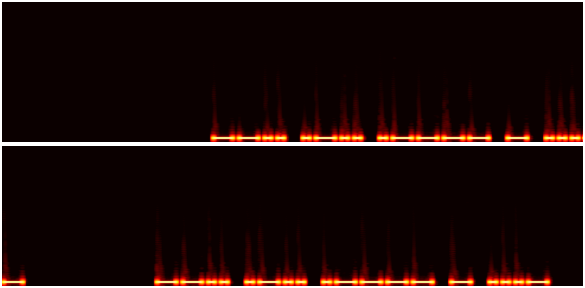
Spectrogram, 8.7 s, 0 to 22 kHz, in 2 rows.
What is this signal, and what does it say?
Morse code, heard as a keyed tone, about 25 wpm, 700 Hz. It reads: ZL1TV ZL1TV
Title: DXCC-100 Call Signs - 5 Characters - Repeated 3x - 25wpm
